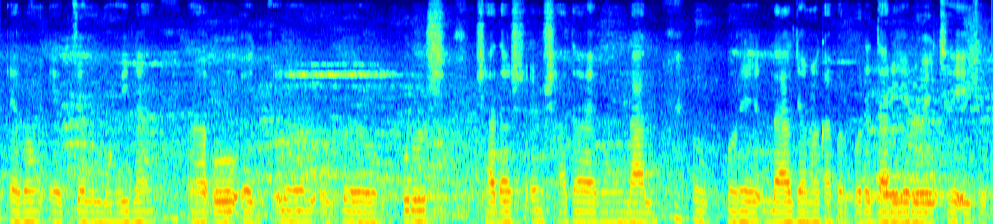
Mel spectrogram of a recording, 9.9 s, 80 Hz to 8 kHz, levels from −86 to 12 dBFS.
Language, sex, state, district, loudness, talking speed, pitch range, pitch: Bengali, male, Tripura, Unakoti, -19 LUFS, 125 wpm, 125-135 Hz, 130 Hz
